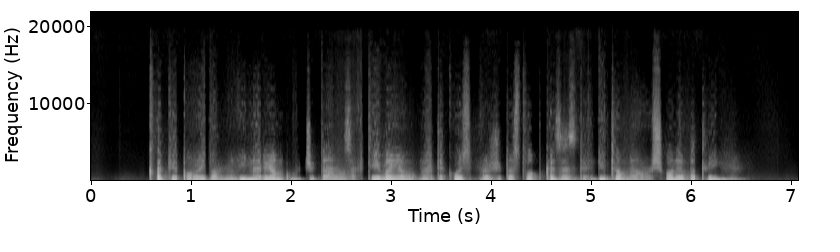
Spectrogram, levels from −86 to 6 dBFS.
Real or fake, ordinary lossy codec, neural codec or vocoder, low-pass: fake; none; codec, 44.1 kHz, 0.9 kbps, DAC; 19.8 kHz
